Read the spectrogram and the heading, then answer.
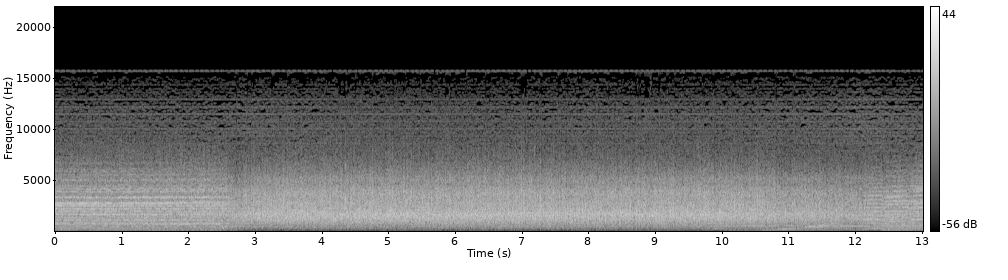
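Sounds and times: audience applauding: 0:01.4 - 0:13.0.

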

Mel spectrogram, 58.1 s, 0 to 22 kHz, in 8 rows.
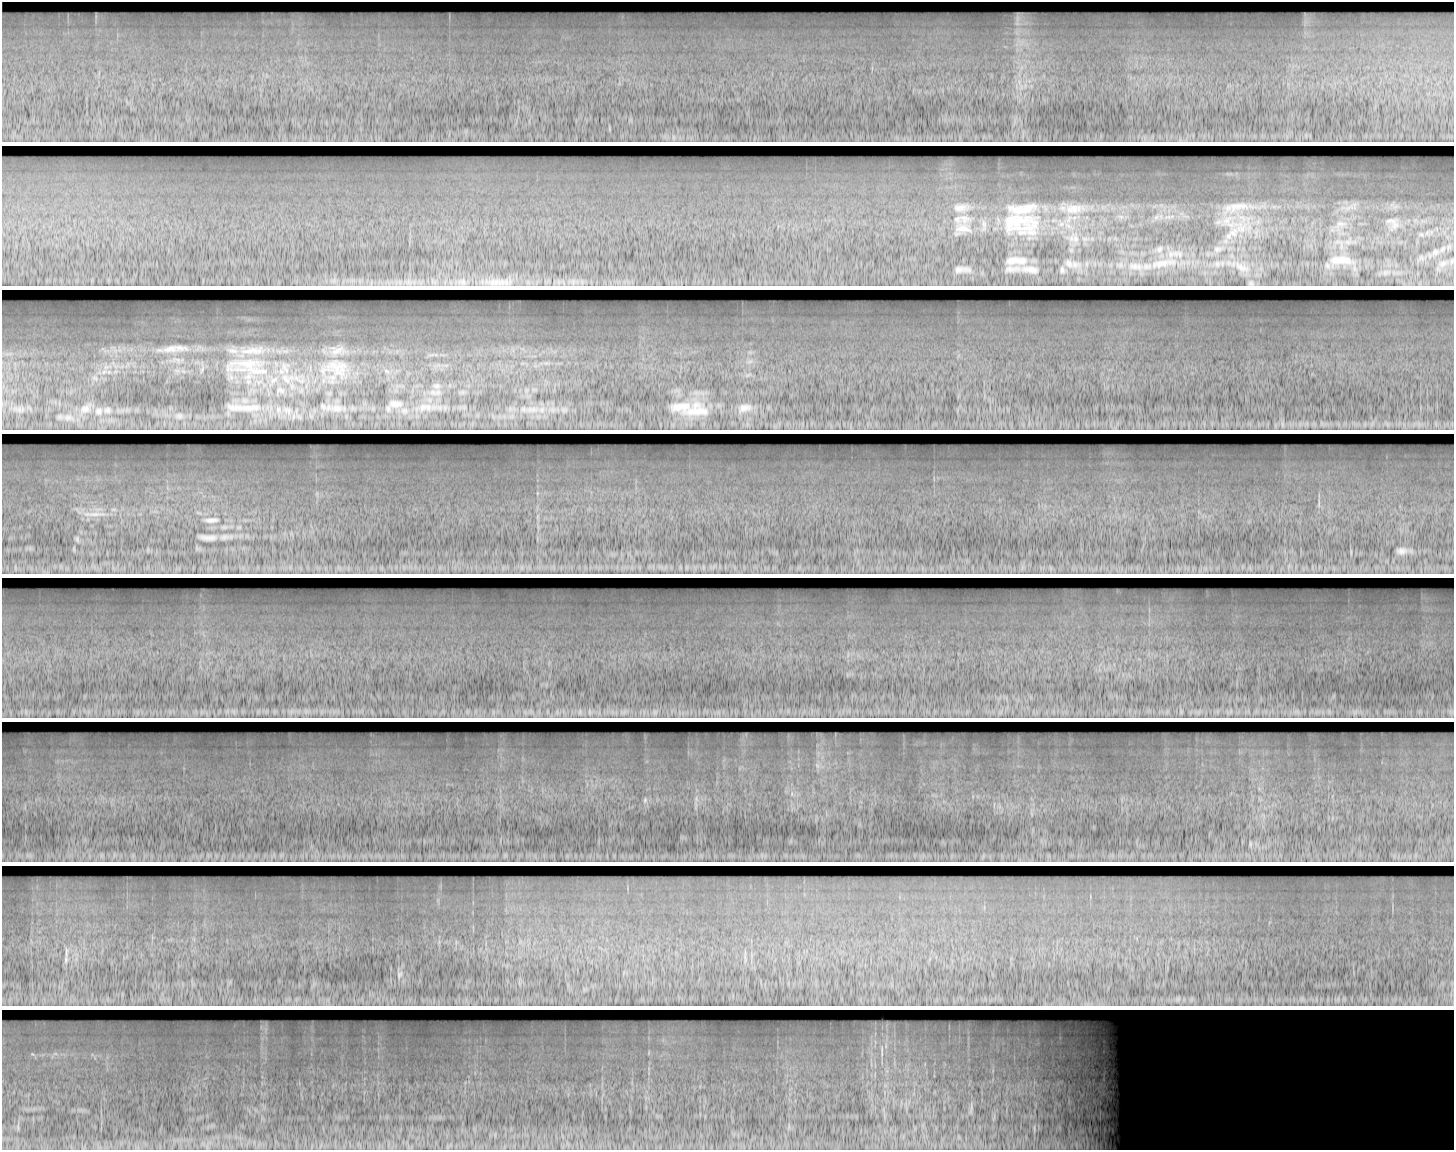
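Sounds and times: outboard motor idling: 0:00.0 - 0:56.4
water and wind rushing: 0:00.0 - 0:56.4.

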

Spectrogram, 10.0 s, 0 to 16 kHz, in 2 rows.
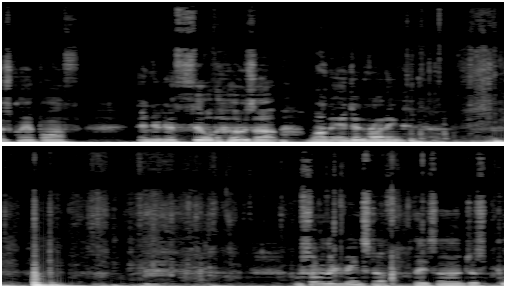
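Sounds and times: faint knocks and rustles: 0:04.0 - 0:09.2
dull thump: 0:04.1 - 0:06.2.

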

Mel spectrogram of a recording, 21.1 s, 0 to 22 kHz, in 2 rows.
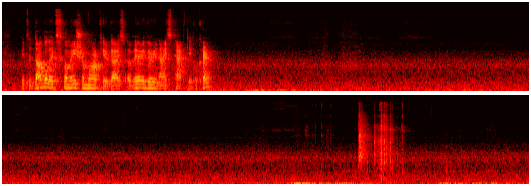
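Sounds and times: faint steady hum: 0:00.0 - 0:21.0
soft rustling: 0:05.1 - 0:07.6.

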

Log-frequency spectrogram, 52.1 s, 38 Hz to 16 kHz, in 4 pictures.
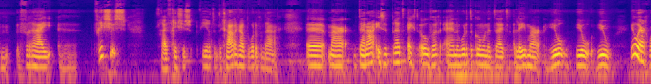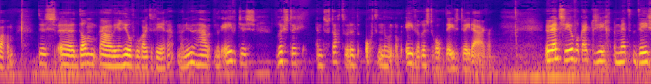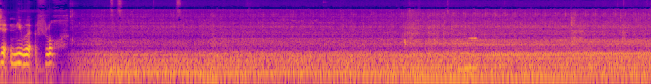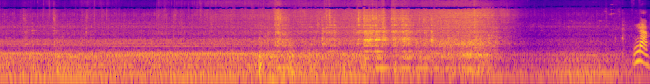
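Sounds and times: truck engine running: 0:27.4 - 0:52.0
gravel pouring and sliding: 0:34.1 - 0:49.7.

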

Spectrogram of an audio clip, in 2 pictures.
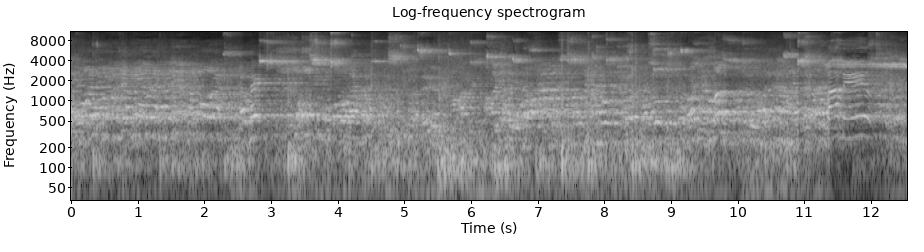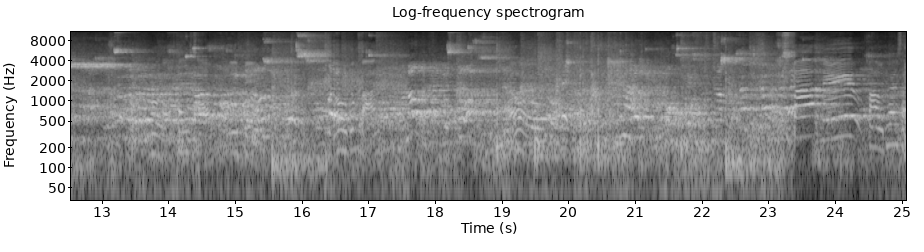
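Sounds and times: sneakers squeaking: 0:00.0 - 0:17.3, 0:18.1 - 0:25.0
players calling out: 0:00.0 - 0:25.0
basketball bouncing on court: 0:03.2 - 0:03.6, 0:04.4 - 0:05.8, 0:06.4 - 0:09.2, 0:15.5 - 0:16.0, 0:18.8 - 0:19.2, 0:22.3 - 0:22.9.

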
